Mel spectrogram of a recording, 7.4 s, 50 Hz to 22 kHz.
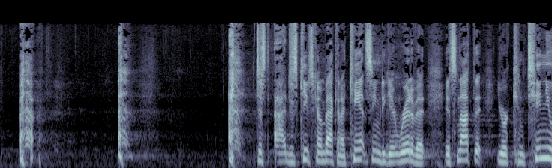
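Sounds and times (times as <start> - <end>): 
harsh hacking coughs: 0.2 - 1.0, 1.6 - 2.1, 3.0 - 3.4
speech: 3.4 - 7.3.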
